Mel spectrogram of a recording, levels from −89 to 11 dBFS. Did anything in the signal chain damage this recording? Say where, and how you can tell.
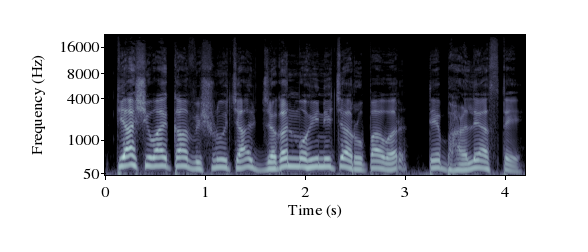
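No, nothing in the chain audibly damaged this speech; no stage shows any sign of a fault.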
